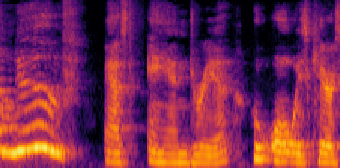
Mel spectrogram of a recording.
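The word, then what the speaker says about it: knoof: K-N-O-O-F, he replied. The K is silent.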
